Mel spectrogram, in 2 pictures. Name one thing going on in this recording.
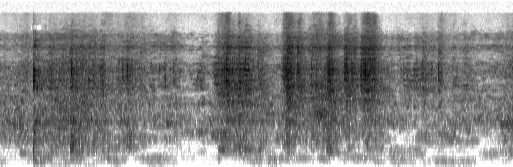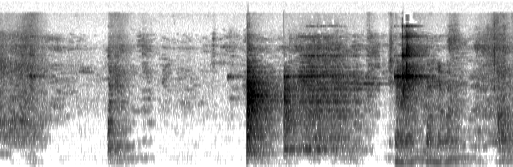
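A ceramic tile scrapes and knocks against a rough concrete step.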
